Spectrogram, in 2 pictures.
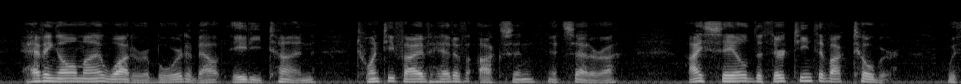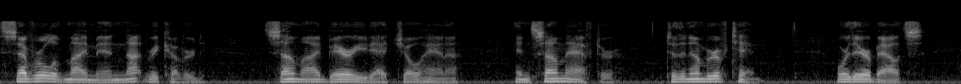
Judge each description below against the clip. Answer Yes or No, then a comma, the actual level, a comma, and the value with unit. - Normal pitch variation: Yes, average, 4.5 semitones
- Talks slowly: Yes, slow, 130 wpm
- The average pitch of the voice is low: Yes, low, 115 Hz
